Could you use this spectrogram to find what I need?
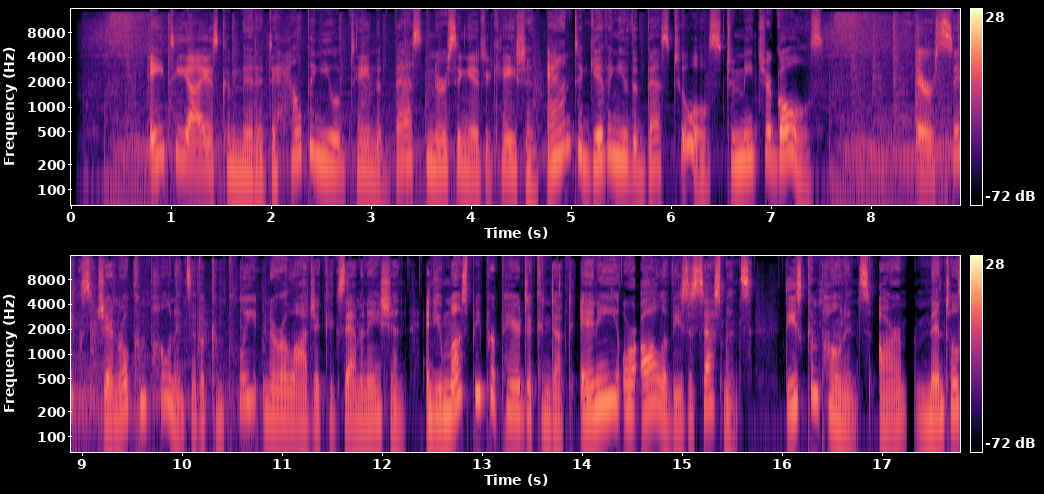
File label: Medical Narration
